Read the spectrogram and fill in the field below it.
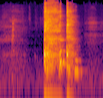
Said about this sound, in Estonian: ma köhin vahepeal.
